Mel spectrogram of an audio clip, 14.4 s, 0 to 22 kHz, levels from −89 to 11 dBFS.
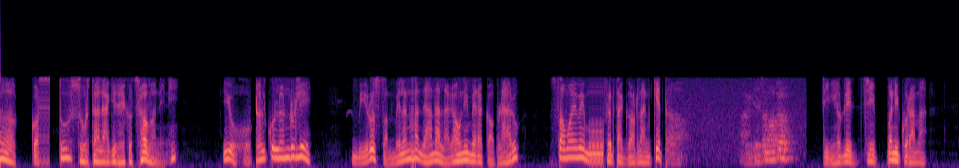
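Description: Speech, carried over G.711 telephone coding with nothing audible above 4 kHz, is marred by packet loss with the last packet repeated at 0.60–0.87 s, 6.16–6.22 s and 8.84–9.04 s. Each gap is filled by replaying the most recent packet, so the audio stutters robotically. The first event is scattered over roughly 280 ms, with a longest unbroken run of 140 ms, and the third lasts 200 ms. Those longer runs buzz at about 50 Hz, which fits 20 ms packets. From 10.01 to 12.07 s the sound turns roomy and hollow, drops about 5 dB in level, thins in the bass and gains background noise sitting roughly 25 dB below the speech, with abrupt transitions in and out. This is likely a switch to a distant microphone after the close one dropped out.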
